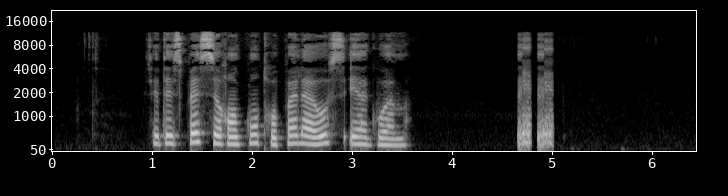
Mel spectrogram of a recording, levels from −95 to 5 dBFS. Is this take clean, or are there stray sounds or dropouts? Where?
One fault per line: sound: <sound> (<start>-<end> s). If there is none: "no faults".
sound: laugh (4.7-5.0 s)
